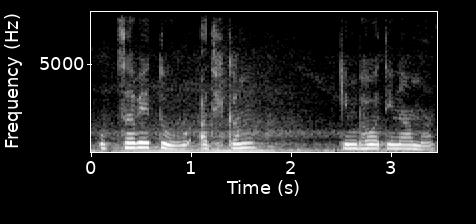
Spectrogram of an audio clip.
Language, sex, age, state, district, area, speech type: Sanskrit, female, 18-30, Karnataka, Chitradurga, rural, spontaneous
